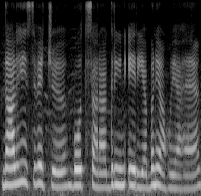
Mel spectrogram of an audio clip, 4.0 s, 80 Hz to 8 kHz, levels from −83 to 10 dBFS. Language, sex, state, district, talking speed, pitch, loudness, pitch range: Punjabi, female, Punjab, Kapurthala, 165 wpm, 240 Hz, -15 LUFS, 215-250 Hz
